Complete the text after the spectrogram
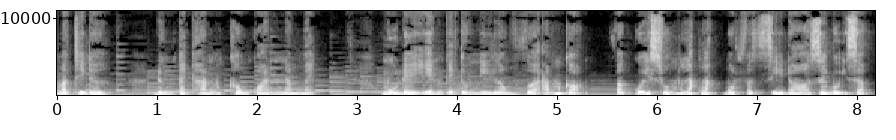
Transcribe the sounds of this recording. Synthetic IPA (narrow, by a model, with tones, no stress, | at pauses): maː˧t̪ʰi˧ɗəː˧˩ | ɗɨ˨˦ŋka˦˥jk̟̚ha˨˦nxə˧wŋ͡mkwaː˨˦na˨˧˩mːɛ˦˥t̚ | mṵ˧˨ɗe˧˩ʔi˧ənkaː˨˦jt̪u˨˦əŋni˧˩lə˧wŋ͡mvɨ˨˩əʔa˨˦mɣɔ̰˧˨n | vaː˨˩ku˨˦jsu˨˦əŋla˦˥k̚la˦˥k̚mo˨˩t̚və˨˩t̚z̥i˨˩ɗɔ˨˦zɨ̰˨˦jɓṵ˧˨jzə̰˧˨mʔ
